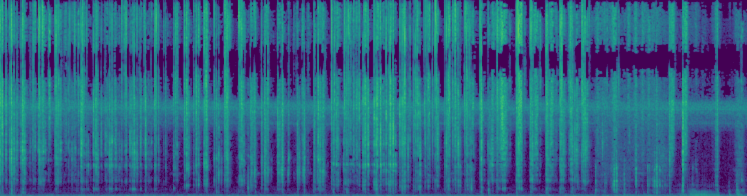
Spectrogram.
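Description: Long nails tap and scratch along a tall, hollow, partly full plastic body mist spray bottle with a printed copper label. The result is a quiet, rapid stream of sharp, bright clicks with almost no ring, mixed with soft scratchy friction. A brief low rumble swells near the end.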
